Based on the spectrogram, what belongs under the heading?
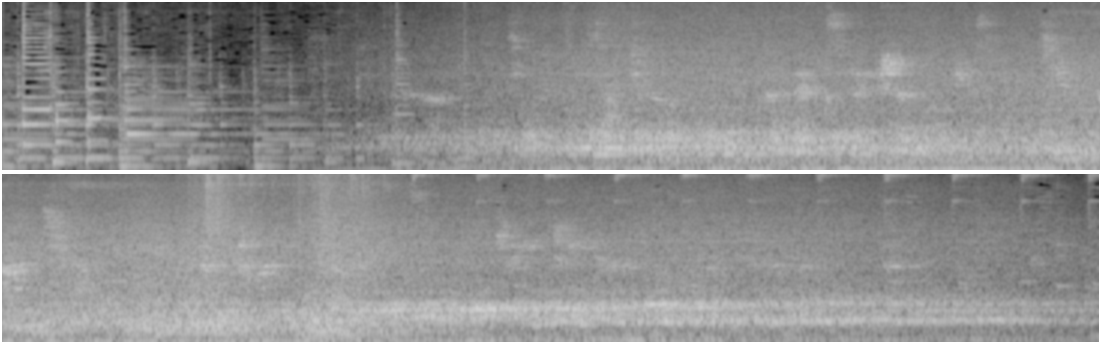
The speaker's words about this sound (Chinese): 坐地铁去承恩寺的这段时间呢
